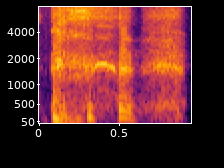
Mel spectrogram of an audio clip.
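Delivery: brief amused laugh; short laugh. Real, not acted. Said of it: "I'm saying this thing jokingly".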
